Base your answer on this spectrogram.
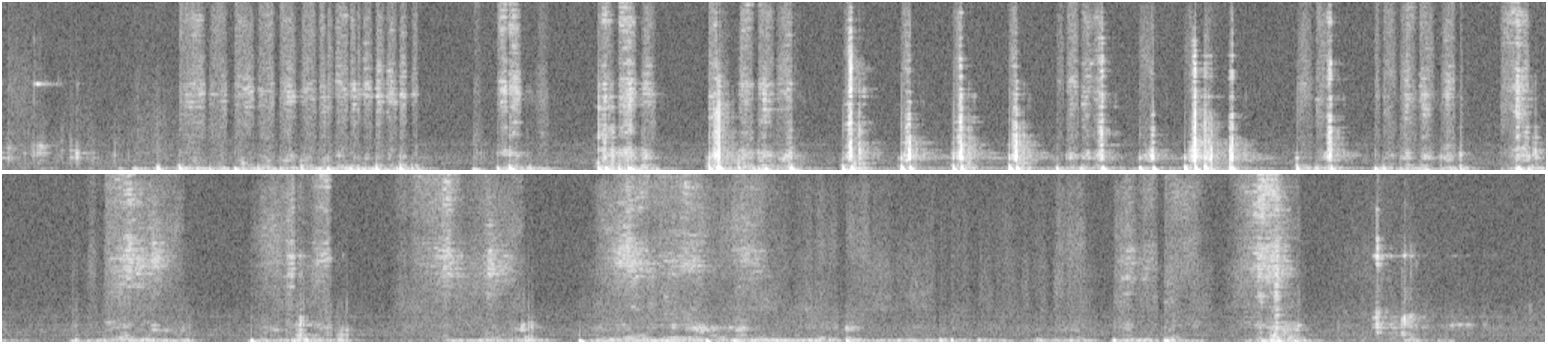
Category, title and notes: Sound effects > Objects / House appliances
Recording of leather swiping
